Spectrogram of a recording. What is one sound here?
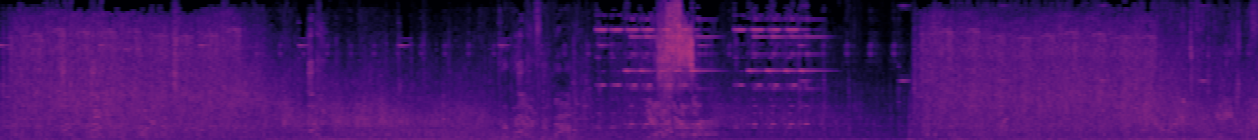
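Missiles launch in rapid bursts with whooshing rushes.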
